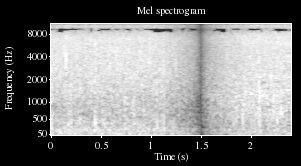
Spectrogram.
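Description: Steady rain falling on leaves in woodland. The sound drops out briefly about a second and a half in, then returns.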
